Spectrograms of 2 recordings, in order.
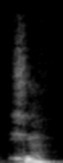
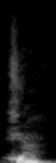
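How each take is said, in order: No difference in how they are said.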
